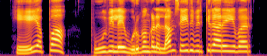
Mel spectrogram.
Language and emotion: Tamil, surprised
